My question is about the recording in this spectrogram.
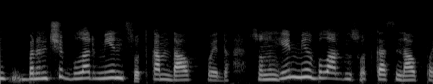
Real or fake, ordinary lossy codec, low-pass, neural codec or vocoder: fake; none; none; codec, 16 kHz, 0.5 kbps, X-Codec, WavLM features, trained on Multilingual LibriSpeech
